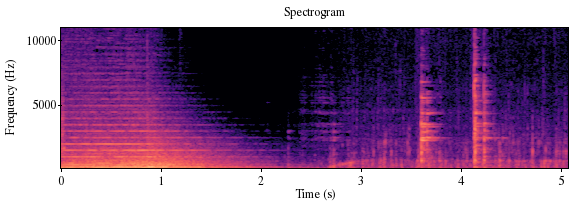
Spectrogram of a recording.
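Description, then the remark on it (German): A pot of pork cheeks simmering for two hours in a spiced cabbage broth, soft irregular bubbling with a couple of sharper pops or clinks, following a louder sustained tone that fades away. “Schweinebacken köcheln derweil weiter. Ganze zwei Stunden sollen sie im würzigen Kohlesud durchgaren.”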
